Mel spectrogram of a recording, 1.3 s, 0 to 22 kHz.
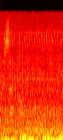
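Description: A helicopter in Battlefield 2042 drones steadily with a low rotor rumble throughout, loud and continuous, while someone talks over it.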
